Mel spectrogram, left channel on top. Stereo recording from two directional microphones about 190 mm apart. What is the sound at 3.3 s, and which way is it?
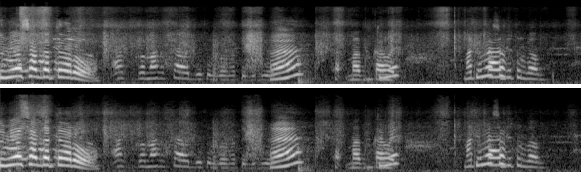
Speech, 25° left (ahead or behind).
